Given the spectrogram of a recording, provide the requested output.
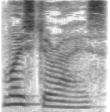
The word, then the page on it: moisturize: anglais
